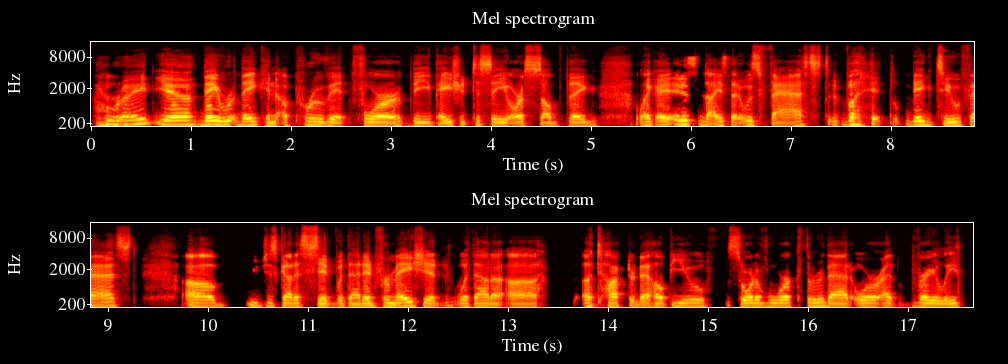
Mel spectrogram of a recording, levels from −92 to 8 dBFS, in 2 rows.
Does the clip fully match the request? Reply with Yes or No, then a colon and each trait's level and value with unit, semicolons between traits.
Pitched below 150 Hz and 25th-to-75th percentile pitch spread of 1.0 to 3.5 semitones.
Yes: low, 135 Hz; average, 2.9 semitones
